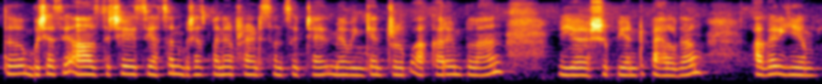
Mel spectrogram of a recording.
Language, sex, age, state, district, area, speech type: Kashmiri, female, 30-45, Jammu and Kashmir, Shopian, rural, spontaneous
